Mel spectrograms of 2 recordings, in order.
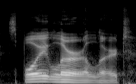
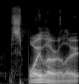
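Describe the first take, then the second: First: SPOILER ALERT drawn out, loud and higher; emphatic announcement. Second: Said in the usual way. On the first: Real, not acted. Restarts with deliberate emphasis after stumble.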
